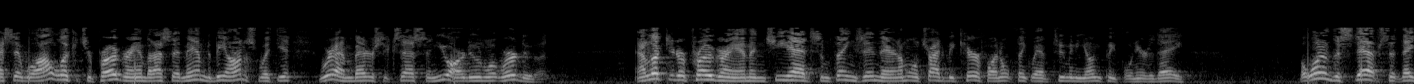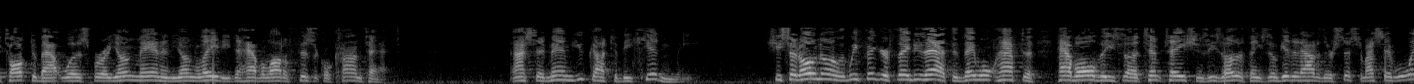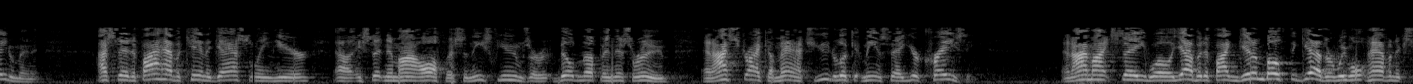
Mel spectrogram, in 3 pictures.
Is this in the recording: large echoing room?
yes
